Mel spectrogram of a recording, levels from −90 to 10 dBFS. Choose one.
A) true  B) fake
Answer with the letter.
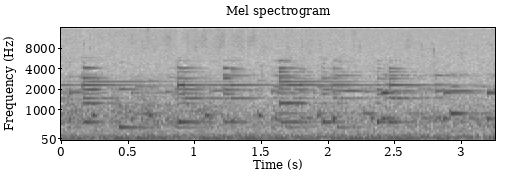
A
